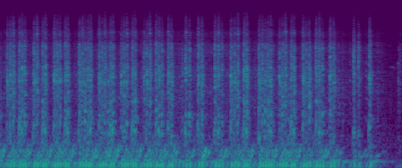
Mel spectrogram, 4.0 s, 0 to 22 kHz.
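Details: 1969 Buick Riviera 430 big block, first start after sitting, running uncorked with no exhaust manifolds: loud, sharp, uneven cracking pops about twice a second that die away at shutdown; transmission fluid then spewed and oil seeped at the rocker shaft.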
